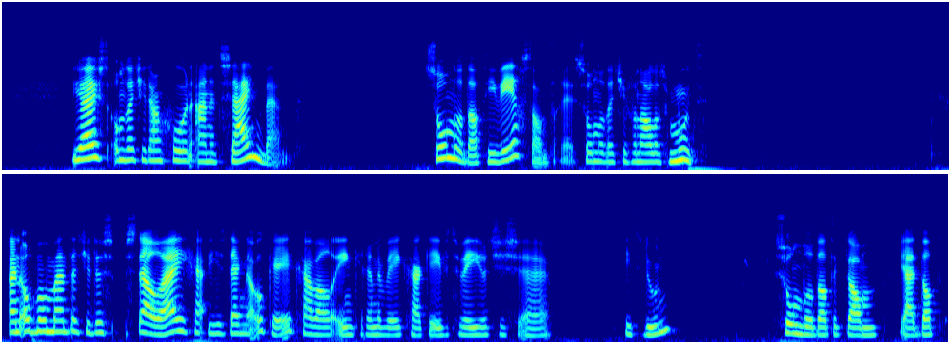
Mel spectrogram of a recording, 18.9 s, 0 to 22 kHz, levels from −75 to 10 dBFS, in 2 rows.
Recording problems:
muffled; slightly; fading above 2.5 kHz

